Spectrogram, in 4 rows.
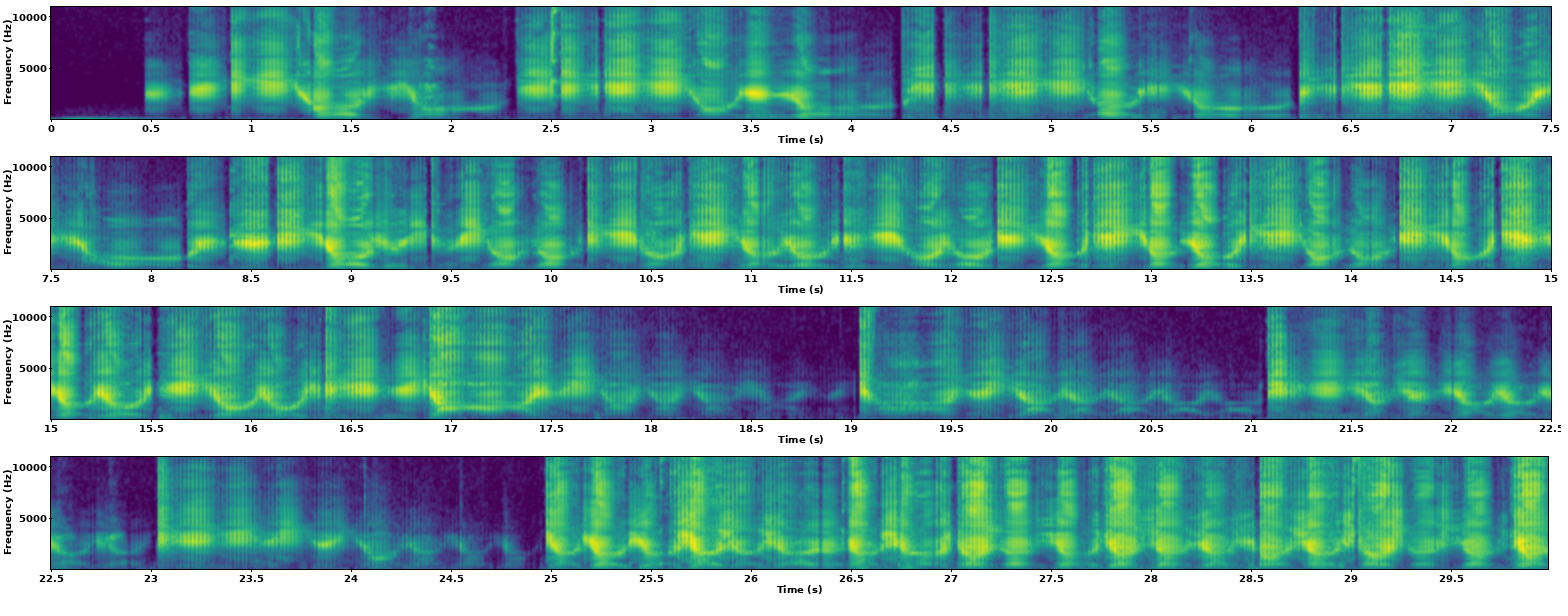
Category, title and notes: Music > Solo instrument
Vargan solo was recorded on Pixel 6pro
khomus, vargan, ethno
